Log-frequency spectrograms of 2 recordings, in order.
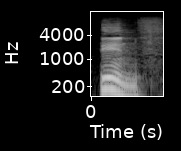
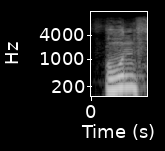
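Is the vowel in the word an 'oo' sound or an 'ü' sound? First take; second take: ü; oo. First: The vowel is a front rounded 'ü' sound. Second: The vowel is a back rounded 'oo' sound. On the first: The speaker calls it right. "اوملات یه او میاره" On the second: The speaker calls it wrong. "فونف نه"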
